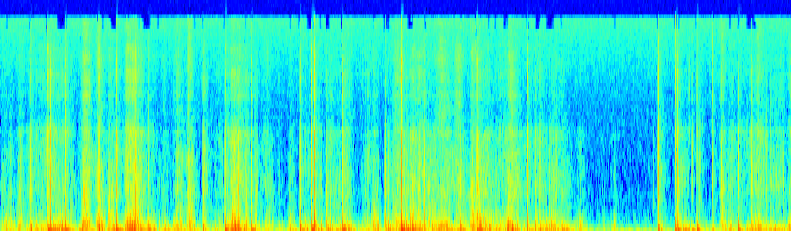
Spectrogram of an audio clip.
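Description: Long nails scratch and tap the padded top and side edge of a red padded faux leather zip hard case, held flat while hollow and closed. Dull, low thumping taps come in quick irregular bursts over a soft, steady scratching rustle, each tap fading almost at once.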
